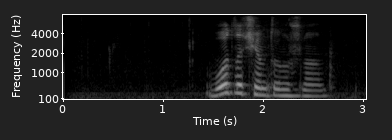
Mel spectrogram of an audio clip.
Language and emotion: Russian, neutral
